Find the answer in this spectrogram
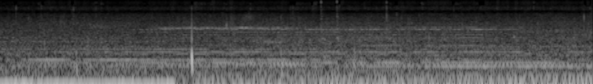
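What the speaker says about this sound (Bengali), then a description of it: "আর হঠাৎ করে এমন বৃষ্টিগুলো নামছে" Steady rain pours down outdoors as a continuous, fairly loud broadband hiss, with a low hum dropping out early and one sharp tap.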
